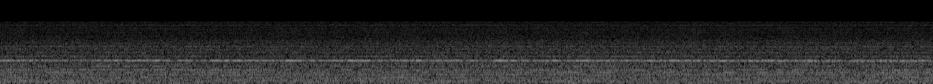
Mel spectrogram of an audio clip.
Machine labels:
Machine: fan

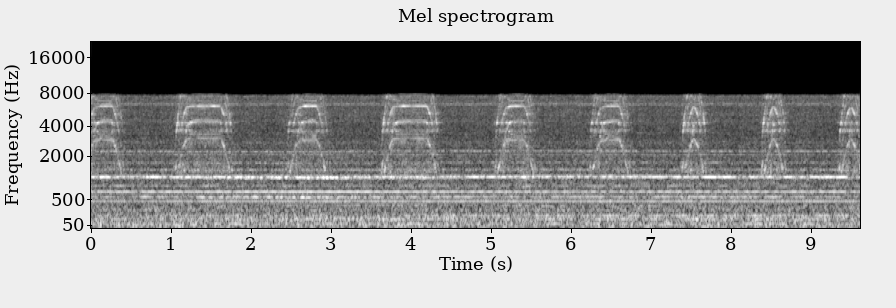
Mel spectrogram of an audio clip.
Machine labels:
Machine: slide rail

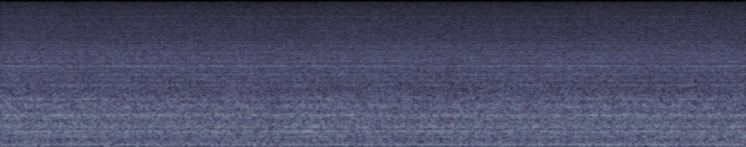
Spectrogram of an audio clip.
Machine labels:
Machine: fan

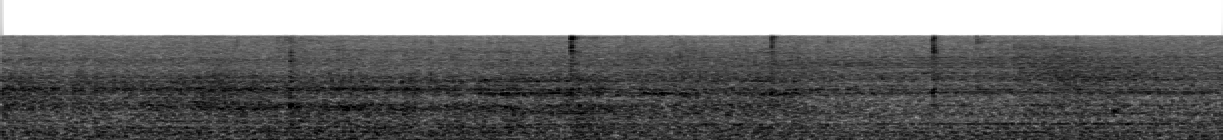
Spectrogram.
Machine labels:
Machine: pump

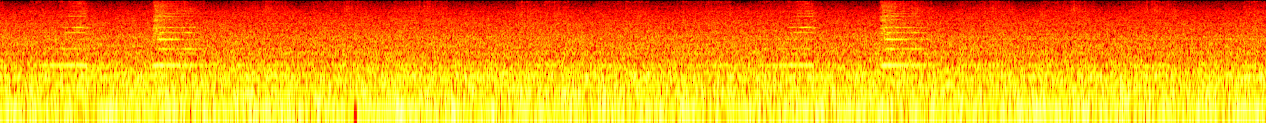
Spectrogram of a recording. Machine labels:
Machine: slide rail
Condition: normal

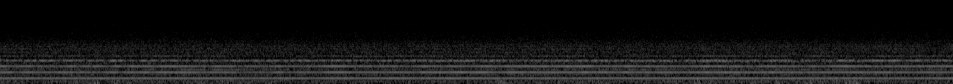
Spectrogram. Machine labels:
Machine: fan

